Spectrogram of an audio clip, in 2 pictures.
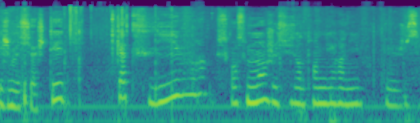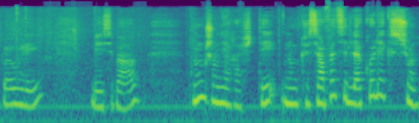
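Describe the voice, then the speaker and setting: A woman talks at a very fast pace with a fairly high pitch and ordinary pitch variation, leaving long, frequent pauses amid noticeable background noise. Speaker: shopping haul vlogger. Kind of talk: casual vlog haul.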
